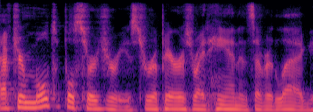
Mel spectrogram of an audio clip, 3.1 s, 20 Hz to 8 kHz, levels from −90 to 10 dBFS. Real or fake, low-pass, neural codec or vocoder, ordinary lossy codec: real; 7.2 kHz; none; AAC, 48 kbps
